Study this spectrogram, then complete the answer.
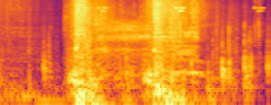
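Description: An axe strikes flesh with heavy, wet thuds.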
